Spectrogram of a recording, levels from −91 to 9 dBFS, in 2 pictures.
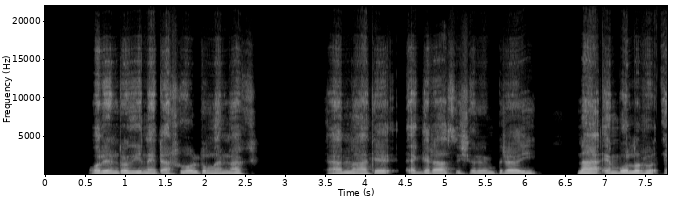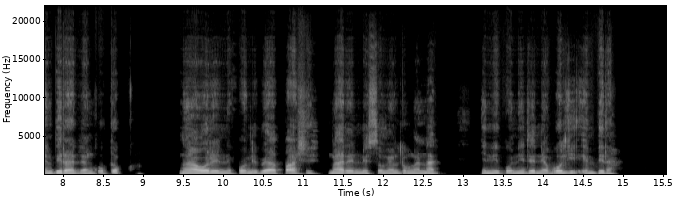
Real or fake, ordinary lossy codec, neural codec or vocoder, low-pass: fake; none; codec, 44.1 kHz, 3.4 kbps, Pupu-Codec; none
